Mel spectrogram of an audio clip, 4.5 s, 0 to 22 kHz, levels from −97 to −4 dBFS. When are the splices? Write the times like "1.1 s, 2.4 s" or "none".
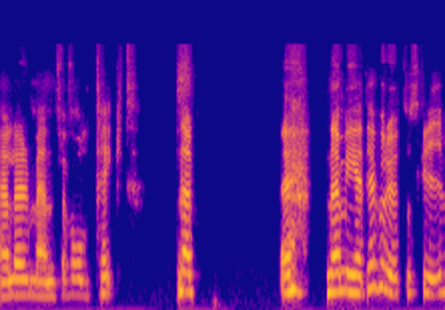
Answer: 1.8 s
